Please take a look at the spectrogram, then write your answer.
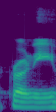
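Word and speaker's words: Krone: but circus crony which we've talked about um it's spelled k-r-o-n-e so circus crone or pony like the biggest uh letdown of 2012 right but that circus circus crone or crony moved by rail until 1999 and then they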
